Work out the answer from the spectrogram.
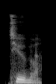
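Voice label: "tuba", English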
